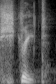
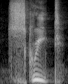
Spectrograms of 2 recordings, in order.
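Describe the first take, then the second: First: The word begins with an str sound. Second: The word begins with an scr sound. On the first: The speaker calls it right. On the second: The speaker calls it wrong.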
